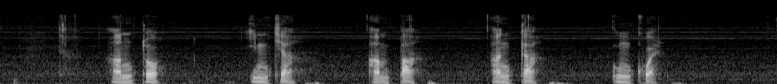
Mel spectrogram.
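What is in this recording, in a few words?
quenya voiceless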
